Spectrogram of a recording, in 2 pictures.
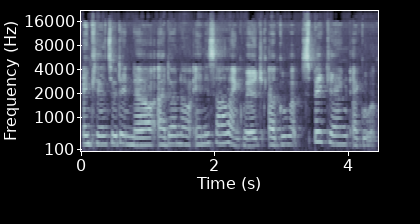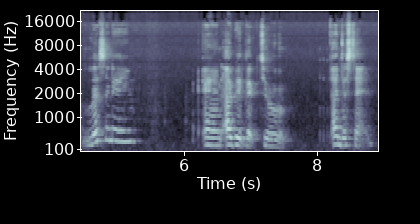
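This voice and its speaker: A young woman from Canada speaks in a fairly high voice, her French and deaf accent plain in every phrase. She tells her story candidly, with a casual vlogger's restarts and fillers. The room around her gives an echoey ring. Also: a little slow. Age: 20s. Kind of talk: casual personal vlog.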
